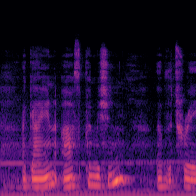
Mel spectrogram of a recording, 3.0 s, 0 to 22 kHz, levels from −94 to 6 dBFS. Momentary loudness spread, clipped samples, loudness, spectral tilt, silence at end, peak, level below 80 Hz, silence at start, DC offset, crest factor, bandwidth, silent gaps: 12 LU; under 0.1%; -35 LUFS; -6 dB/octave; 0 s; -20 dBFS; -60 dBFS; 0 s; 0.2%; 16 dB; 10.5 kHz; none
